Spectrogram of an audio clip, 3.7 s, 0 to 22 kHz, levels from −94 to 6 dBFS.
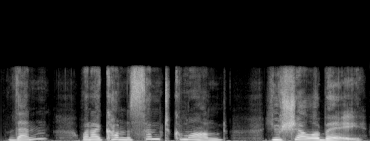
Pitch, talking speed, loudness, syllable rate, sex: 265 Hz, 145 wpm, -17 LUFS, 4.9 syllables/s, female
